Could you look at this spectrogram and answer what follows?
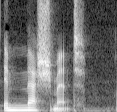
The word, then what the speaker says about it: enmeshment: I think it's spelled like I-M-M, but it's enmeshment. – Enmeshment. – E-N-M. Mm-hmm.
